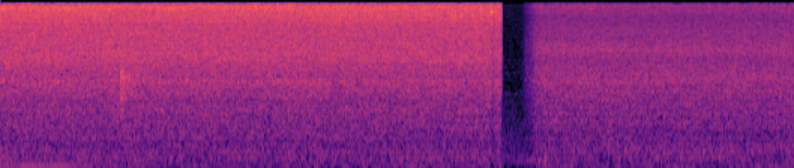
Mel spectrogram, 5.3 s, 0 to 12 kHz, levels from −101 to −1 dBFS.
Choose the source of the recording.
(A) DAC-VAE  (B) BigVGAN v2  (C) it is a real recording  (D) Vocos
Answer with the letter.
C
